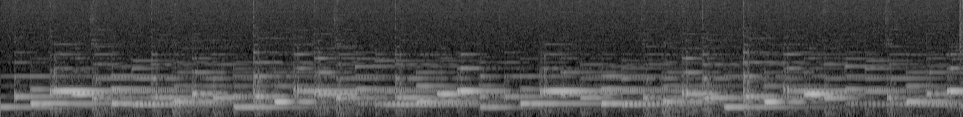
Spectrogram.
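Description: Background music: a solo piano playing a melody of overlapping notes that step up and down in pitch.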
